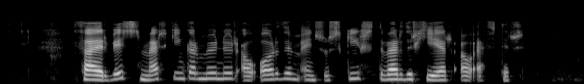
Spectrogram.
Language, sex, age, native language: Icelandic, female, 40-49, Icelandic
